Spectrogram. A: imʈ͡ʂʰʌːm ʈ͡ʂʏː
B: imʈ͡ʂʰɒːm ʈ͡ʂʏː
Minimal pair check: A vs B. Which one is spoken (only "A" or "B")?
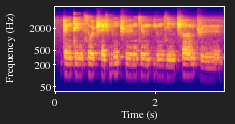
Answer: A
